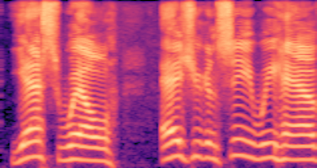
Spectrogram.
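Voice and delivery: very serious, grave newscaster voice, loud and high. Recalling TV reporters measuring a small snowfall with a ruler, mock-serious reporter tone. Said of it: "in the most serious tones".

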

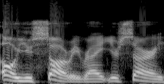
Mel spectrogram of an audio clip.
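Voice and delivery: mock big guy voice, yelling, jabbing and accusing. Retelling a huge dude on a train yelling at a man: imitating a man yelling. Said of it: "yelling at this guy".

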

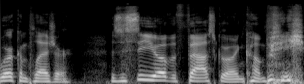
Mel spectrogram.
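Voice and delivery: laid-back surfer voice. Doing accents for a co-host while reading aloud, in a Spicoli voice. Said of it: "this is my Spicoli".

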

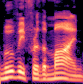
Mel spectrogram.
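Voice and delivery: plain

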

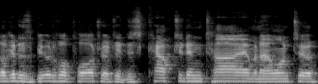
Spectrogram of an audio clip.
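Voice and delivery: put-on old-timey British accent. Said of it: "that's the accent you remember them using".

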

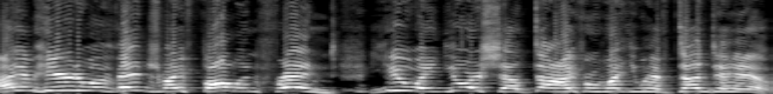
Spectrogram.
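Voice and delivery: very high, loud crying-out. Her character jumps onto the catwalk edge to take the spotlight, crying out. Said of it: "she's going to cry out".

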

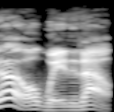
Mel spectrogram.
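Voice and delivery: plain

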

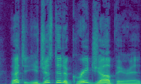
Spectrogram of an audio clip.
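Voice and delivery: swooping thrilled voice. Imitating a film character praising Ed: imitating Bill voiced like Hank Hill. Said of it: "your Bill voice is your Hank voice".

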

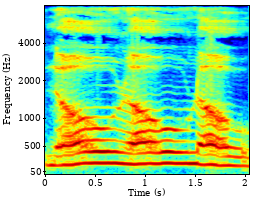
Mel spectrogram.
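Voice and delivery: loud, gruff, growled voice. Reading a story aloud, the narrator voices the harmonica player's reply, growled. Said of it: "he growls".

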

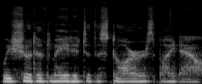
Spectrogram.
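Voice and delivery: hushed whisper. Describing how he plays his villains, the speaker demonstrates, whispering. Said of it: "just kind of the whispering".

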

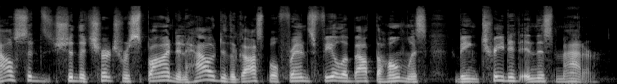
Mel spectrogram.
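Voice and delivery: high, formal, professional newsreader-style reading voice. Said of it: "Why'd you read it in that voice?".

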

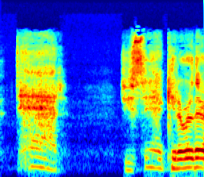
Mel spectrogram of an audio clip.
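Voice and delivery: quiet half-whisper. Retelling what a daughter said at the park: imitating daughter half-whispering. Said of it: "she's, like, whispering".

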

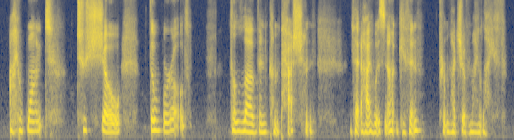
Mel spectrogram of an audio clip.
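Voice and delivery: breathy, broken-up, halting, tearful words. Opening up in a conversation about being the change, teary-eyed. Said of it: "I'm teary-eyed with this".

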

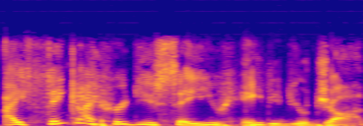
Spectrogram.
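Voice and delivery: very condescending, patronizing, talking-down tone. Paraphrasing someone who says they hate their job, very condescending tone. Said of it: "I paraphrase in a very condescending way".

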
